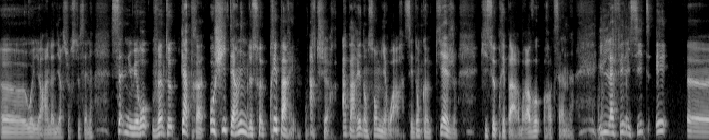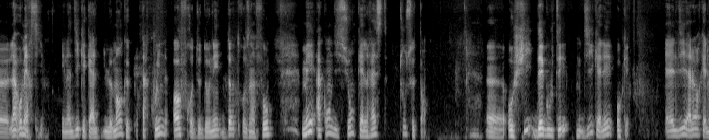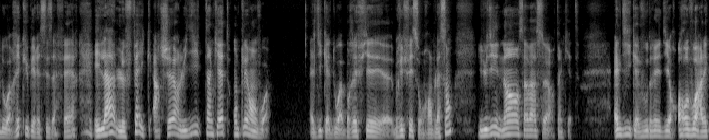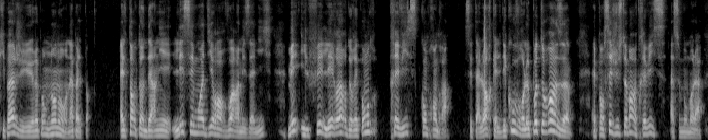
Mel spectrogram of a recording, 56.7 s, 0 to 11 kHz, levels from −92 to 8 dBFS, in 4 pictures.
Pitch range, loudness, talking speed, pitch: 115-175 Hz, -24 LUFS, 165 wpm, 140 Hz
